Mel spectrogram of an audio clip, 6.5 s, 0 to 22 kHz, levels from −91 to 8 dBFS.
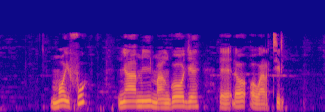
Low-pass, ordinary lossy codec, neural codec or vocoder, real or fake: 7.2 kHz; AAC, 32 kbps; none; real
